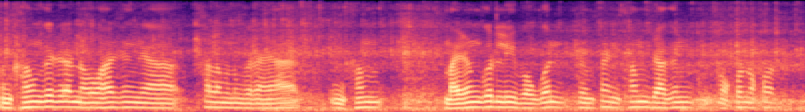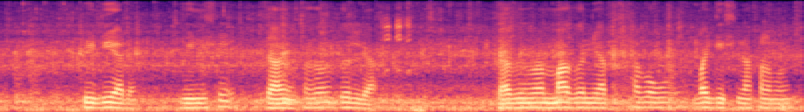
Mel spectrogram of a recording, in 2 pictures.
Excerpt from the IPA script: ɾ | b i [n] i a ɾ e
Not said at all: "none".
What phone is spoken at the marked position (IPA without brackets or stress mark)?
d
